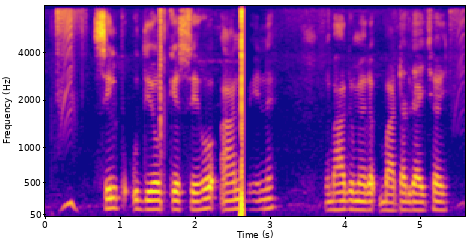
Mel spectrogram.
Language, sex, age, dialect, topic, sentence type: Magahi, male, 18-24, Western, banking, statement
